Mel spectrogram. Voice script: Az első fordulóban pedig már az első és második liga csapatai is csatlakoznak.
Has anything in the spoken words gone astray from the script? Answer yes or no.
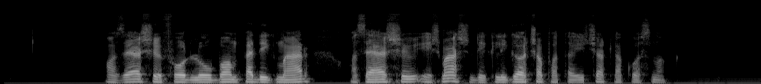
no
